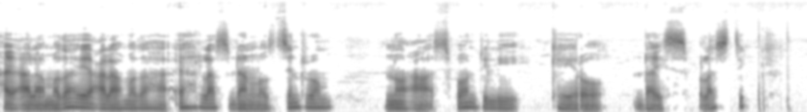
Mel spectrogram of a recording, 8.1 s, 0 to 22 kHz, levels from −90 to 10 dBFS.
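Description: No dropouts, distortion or other technical faults can be heard anywhere in the recording, and the signal stays steady and intact throughout.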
